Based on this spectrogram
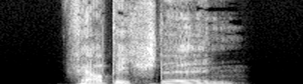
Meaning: to finish, to complete (something one is constructing or creating)
- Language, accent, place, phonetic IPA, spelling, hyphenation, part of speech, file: German, Germany, Berlin, [ˈfɛʁtɪçˌʃtɛlən], fertigstellen, fer‧tig‧stel‧len, verb, De-fertigstellen.ogg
